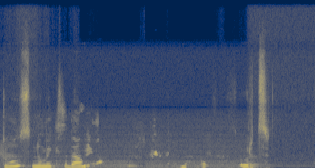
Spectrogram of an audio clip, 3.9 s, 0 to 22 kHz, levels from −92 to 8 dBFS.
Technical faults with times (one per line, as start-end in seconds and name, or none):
0.00-0.16 other side's voice leaking through
1.03-1.99 other side's voice leaking through
1.05-1.36 speech suppressed in double talk
1.98-3.11 speech suppressed in double talk
2.39-2.48 other side's voice leaking through
3.17-3.23 other side's voice leaking through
